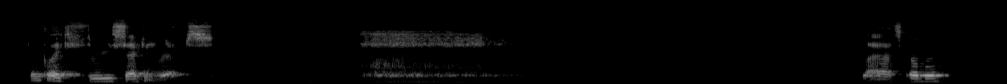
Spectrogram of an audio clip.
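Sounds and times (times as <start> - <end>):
person exhaling: 3.6 - 5.2.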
